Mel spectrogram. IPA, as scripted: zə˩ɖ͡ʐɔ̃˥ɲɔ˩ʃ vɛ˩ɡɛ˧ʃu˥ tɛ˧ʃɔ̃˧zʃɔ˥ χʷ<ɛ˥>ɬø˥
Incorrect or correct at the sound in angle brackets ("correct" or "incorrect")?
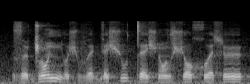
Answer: incorrect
